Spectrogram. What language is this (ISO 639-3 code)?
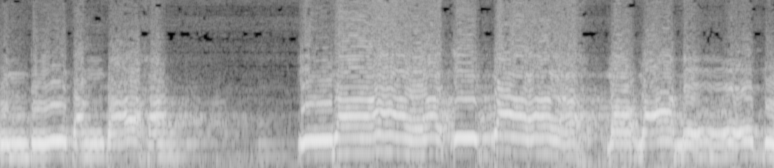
tha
